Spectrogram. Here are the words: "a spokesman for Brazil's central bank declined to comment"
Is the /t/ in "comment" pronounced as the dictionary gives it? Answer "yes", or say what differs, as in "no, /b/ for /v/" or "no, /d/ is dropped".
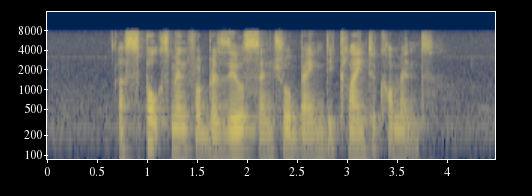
yes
